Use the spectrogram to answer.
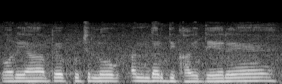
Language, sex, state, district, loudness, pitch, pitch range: Hindi, male, Uttar Pradesh, Saharanpur, -13 LUFS, 155 Hz, 150-160 Hz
